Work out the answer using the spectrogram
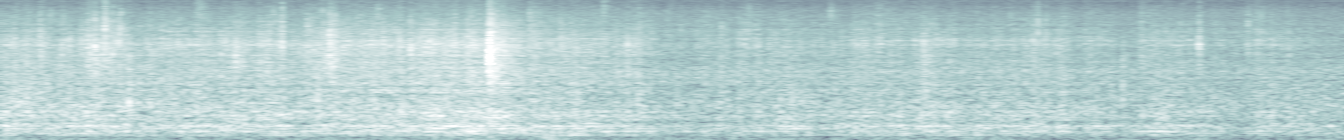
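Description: Heavy thunderstorm rain and wind gusts beating against a window: a steady rushing noise with scattered sharp taps on the glass, the strongest about two and a half seconds in.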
